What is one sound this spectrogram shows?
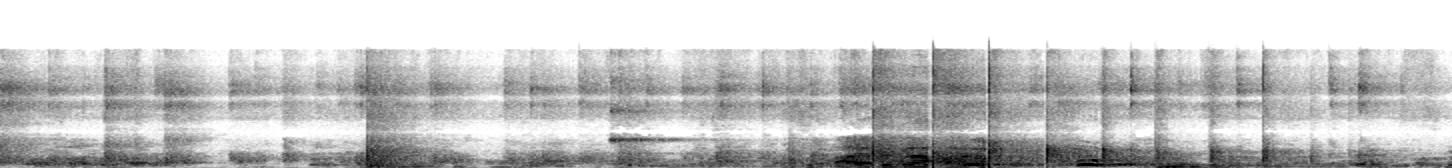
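A table tennis ball clicks back and forth between paddles and a table.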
